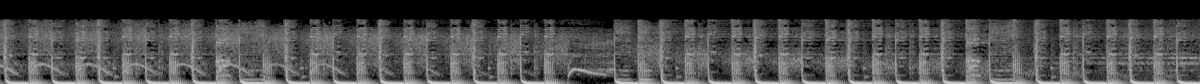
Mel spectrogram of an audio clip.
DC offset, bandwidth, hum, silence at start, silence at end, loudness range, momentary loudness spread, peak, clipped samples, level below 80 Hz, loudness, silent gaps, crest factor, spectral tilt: under 0.1%; 8.8 kHz; none; 0 s; 0 s; 1 LU; 2 LU; -4 dBFS; under 0.1%; -18 dBFS; -19 LUFS; none; 12 dB; -3.5 dB/octave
